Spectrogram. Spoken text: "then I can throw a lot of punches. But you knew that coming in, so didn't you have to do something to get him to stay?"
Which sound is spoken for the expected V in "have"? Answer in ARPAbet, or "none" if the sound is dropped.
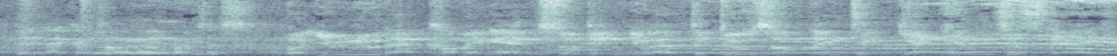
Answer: F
